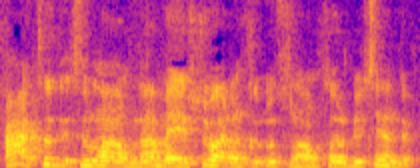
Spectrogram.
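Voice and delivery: speaking with food in mouth; words muffled by chewing; talking while chewing. Real, not acted. Seen 0: Took a taco bite earlier; lips pursed, jaw working while talking.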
